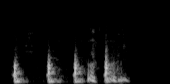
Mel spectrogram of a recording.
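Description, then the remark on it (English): Solid knocking on a wooden door: two separate raps followed by two quick double-knocks, sounding alone with no talking. “Knock.”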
